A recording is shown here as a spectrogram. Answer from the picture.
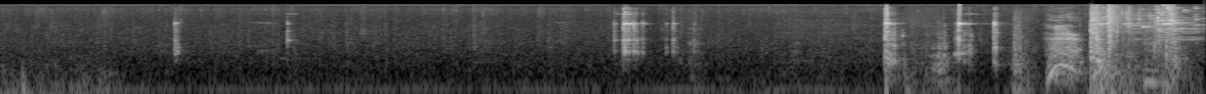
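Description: Porcelain lid of a lidded tea cup (gaiwan) clinking against the cup, a few separate light, ringing clinks. Near the end comes a quicker, louder run of knocks and clatter.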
